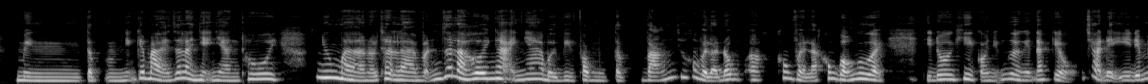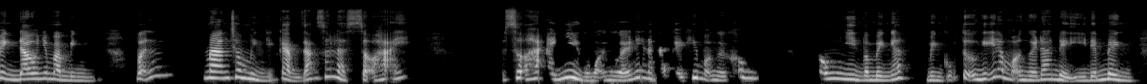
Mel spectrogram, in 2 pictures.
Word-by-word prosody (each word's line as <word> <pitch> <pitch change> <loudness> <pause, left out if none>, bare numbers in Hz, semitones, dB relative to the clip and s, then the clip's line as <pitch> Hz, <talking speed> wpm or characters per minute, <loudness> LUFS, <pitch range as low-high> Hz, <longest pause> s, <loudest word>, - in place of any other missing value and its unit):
mình 175 -3 -2
tập - - -1
những 175 +2 -6
cái 290 - +3
bài 225 -9 +3
rất 275 - +1
là 280 -1 +4
nhẹ 205 -3 +1
nhàng 180 -2 -3
thôi, 245 +2 +1 0.4
nhưng 315 -2 +6
mà 210 -8 +4
nói 180 0 -2
thật 265 - +3
là 200 -3 +1
vẫn 220 +7 -1
rất 390 +4 0
là 280 - +8
hơi 265 +2 +7
ngại 270 -6 +3
nha, 245 +4 0
bởi 190 -6 0
vì 185 +2 -7
phòng 185 -4 -2
tập 185 -1 -5
vắng 195 +9 -1
chứ 335 - -3
không 325 - -3
phải - - +4
là 170 - +2
đông 225 +7 -1
ờ, 210 -1 -4
không 295 -2 -3
phải 205 -7 -1
là 170 +1 -1
không 275 +6 -3
có 210 -3 +5
người. 235 -4 +4 0.4
Thì 195 - -7
đôi 225 +2 +1
khi 250 -2 +1
có - - -3
những 180 +6 -8
người 245 -2 0
người 190 -1 -4
ta, 215 0 +1
kiểu, 235 - 0
cũng 285 0 -19
chả - - 0
để 190 - -1
ý 195 +1 -4
đến 210 +3 0
mình 255 -6 0
đâu 245 +2 +6
nhưng 265 0 -3
mà 230 -2 +2
mình 180 -4 -7 0.4
vẫn 320 - -2 0.5
mang 295 -1 +9
trong 315 -3 +1
mình 235 -7 0
cái 175 - -12
cảm 160 - +1
giác 225 - -1
rất 355 +5 -6
là 305 - 0
sợ - - -4
hãi, 310 +4 -2 0.9
sợ 230 +8 0
hãi 265 +5 +1
ánh 250 -1 -2
nhìn 310 -3 +6
của 175 - -6
mọi 180 +2 -6
người 195 -2 -1
ấy 195 - -1
nên 310 +1 -3
là 270 - -3
cả - - -6
kể 170 - -6
khi 310 - +4
mọi 270 - -6
người 190 -2 -5
không 325 - -6 0.7
không 270 -1 0
nhìn 235 -4 0
vào 200 - +2
mình 195 -1 -1
á, 275 +6 -1 0.2
mình 190 -1 -5
cũng 205 +3 -14
tự - - -2
nghĩ 250 +8 0
là 350 - -3
mọi 240 -8 -2
người 200 -1 -1
đang 230 +2 -2
để 215 - +2
ý 165 +3 -5
đến 190 +4 -1
mình. 215 -8 +1
220 Hz, 265 wpm, -20 LUFS, 190-270 Hz, 0.9 s, mang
